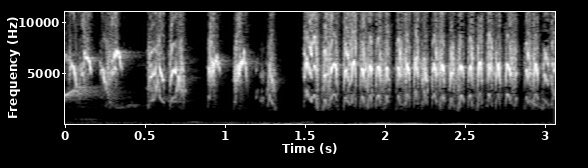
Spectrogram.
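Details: Crimson sunbird singing as a lure to prompt non-singing birds to answer: short high chirps break into a rapid, even, high-pitched trill, about two and a half notes per second in the opening phrases.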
